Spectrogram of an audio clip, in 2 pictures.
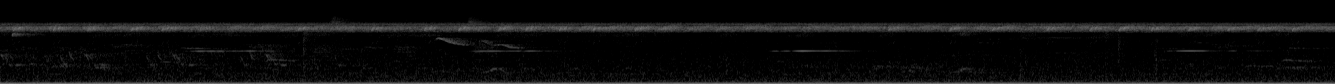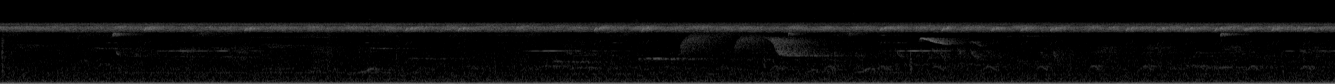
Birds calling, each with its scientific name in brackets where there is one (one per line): Screaming Piha (Lipaugus vociferans)
Plumbeous Pigeon (Patagioenas plumbea)
Collared Trogon (Trogon collaris)
Ringed Antpipit (Corythopis torquatus)
Thrush-like Wren (Campylorhynchus turdinus)
Hauxwell's Thrush (Turdus hauxwelli)
Gray Antbird (Cercomacra cinerascens)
